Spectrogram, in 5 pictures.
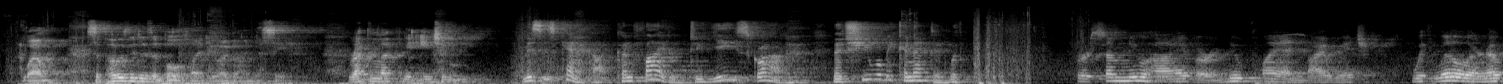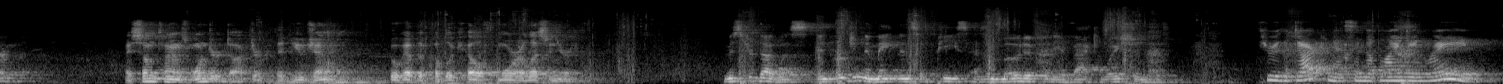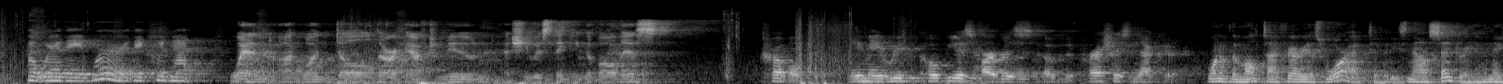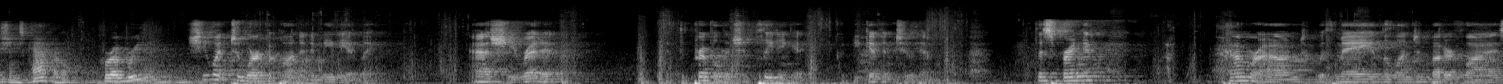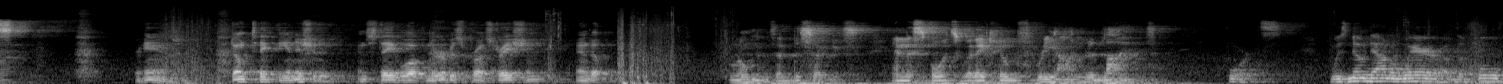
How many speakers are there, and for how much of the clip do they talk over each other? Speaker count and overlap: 7, no overlap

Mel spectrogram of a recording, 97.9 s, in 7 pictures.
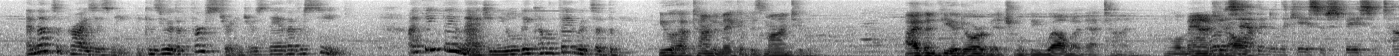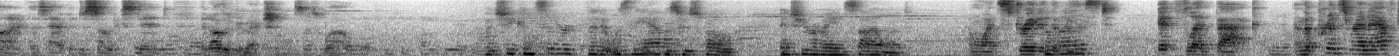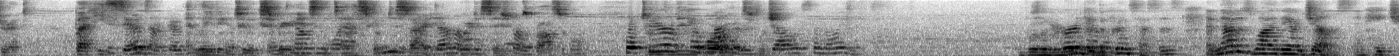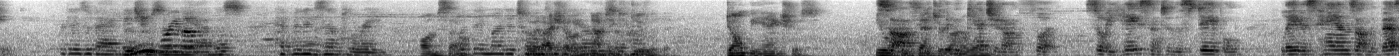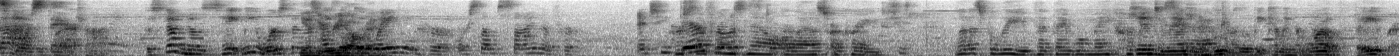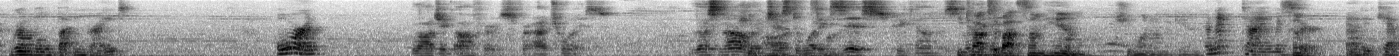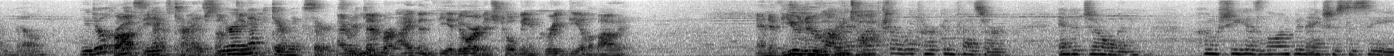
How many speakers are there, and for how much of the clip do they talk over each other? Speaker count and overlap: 7, about 35%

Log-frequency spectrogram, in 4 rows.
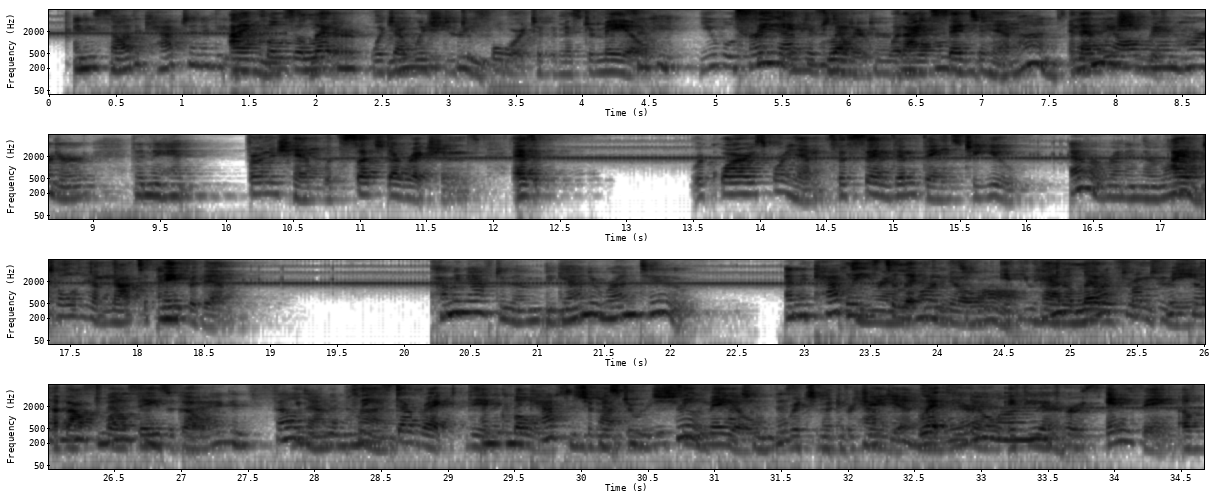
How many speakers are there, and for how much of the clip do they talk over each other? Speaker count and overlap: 2, about 54%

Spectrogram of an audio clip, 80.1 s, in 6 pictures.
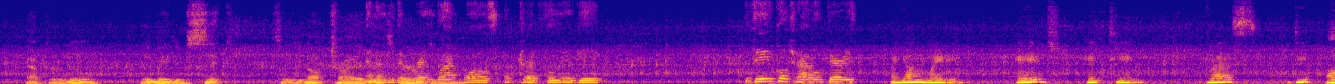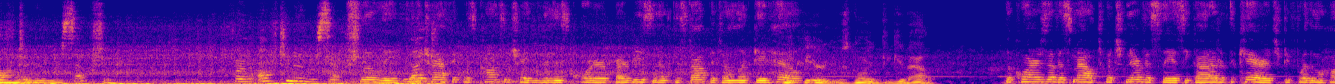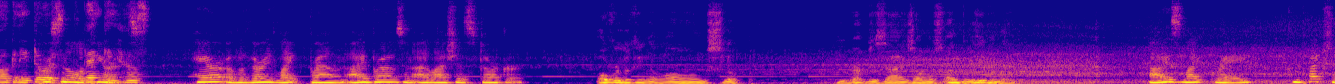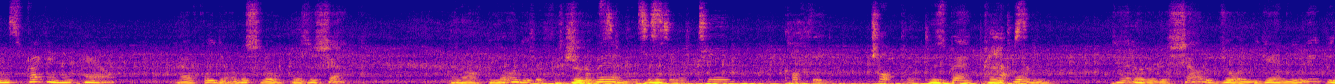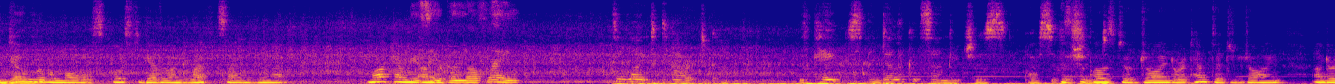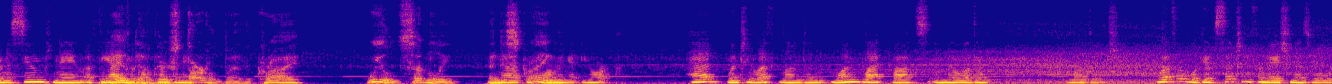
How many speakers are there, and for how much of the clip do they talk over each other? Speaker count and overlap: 4, about 12%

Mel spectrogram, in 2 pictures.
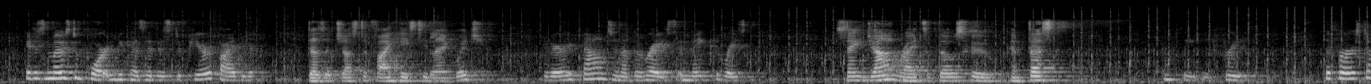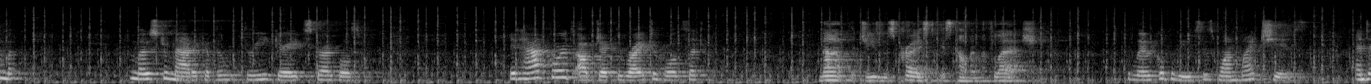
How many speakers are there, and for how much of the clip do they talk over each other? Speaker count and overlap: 2, no overlap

